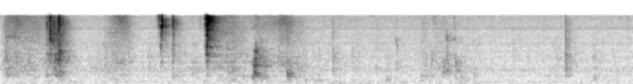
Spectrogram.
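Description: Faint, sharp clicks and crunches of chewing: a piece of dark mint chocolate with hard caramel bits bitten and chewed, the hard caramel crunching. The loudest crunches come in the first four seconds, with a few fainter ones near the end.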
